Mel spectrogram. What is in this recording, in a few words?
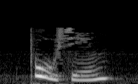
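"步行", Mandarin Chinese; hsk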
